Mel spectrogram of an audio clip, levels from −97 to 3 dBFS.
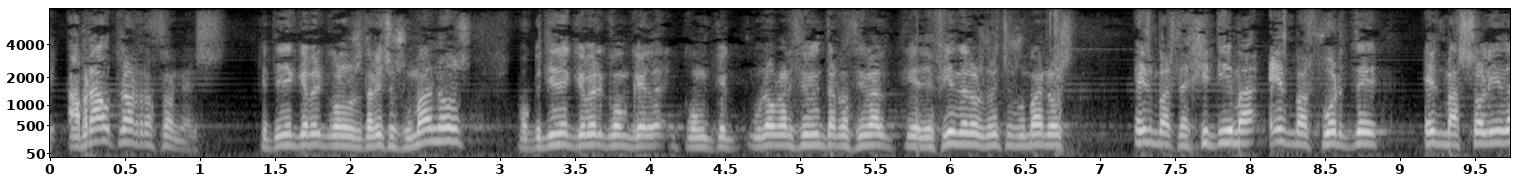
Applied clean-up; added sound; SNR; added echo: neural separator model SepFormer DNS4.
